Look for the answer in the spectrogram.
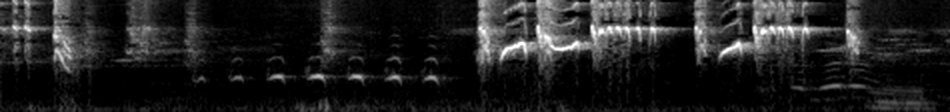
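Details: White-rumped shama song used to provoke other birds into singing: a row of short soft notes, then loud rising whistles and long sustained high tones with sharp chips.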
